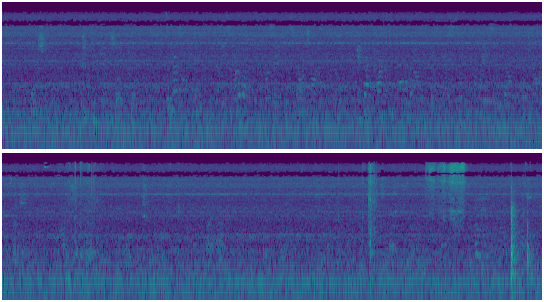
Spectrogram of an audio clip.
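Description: Steady low room hum with faint television sound behind it. Near the end comes a brief hiss from an aerosol hairspray can being sprayed onto the hair.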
